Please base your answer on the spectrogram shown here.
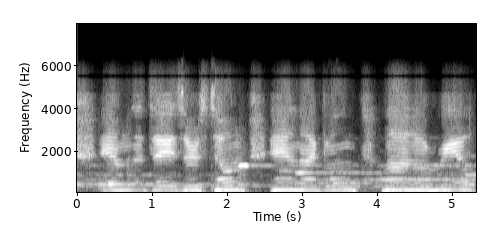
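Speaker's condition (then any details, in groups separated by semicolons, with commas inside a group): Brain injury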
